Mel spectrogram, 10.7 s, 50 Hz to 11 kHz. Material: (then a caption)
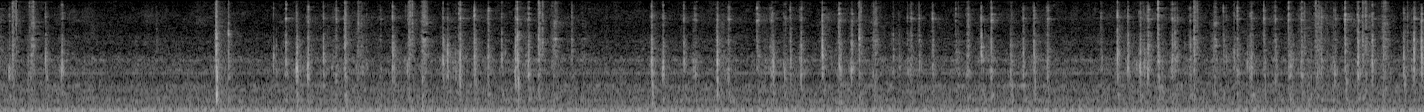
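Plastic. Fingertips and short nails type rapidly on a full-size 90s Packard Bell keyboard, its beige plastic keys set over a hollow plastic case. Quick, bright plastic clicks tap in uneven bursts over a steady low hum, each click dying away almost instantly.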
